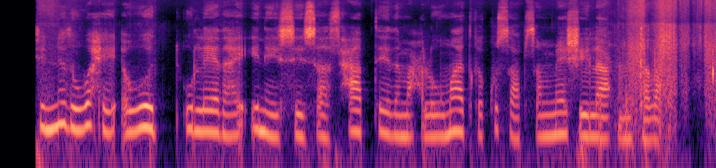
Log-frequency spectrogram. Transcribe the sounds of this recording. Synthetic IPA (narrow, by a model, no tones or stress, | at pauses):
t͡ʃɪnːɐðʊwɑħɑjʔɐwɔːd̪ʊlɛːðɐɦɛ̰jʔɪnɛjsiːsɔɐsħɑːb̚t̪ʰɛːðɐmɑʕluːmaːd̪kʰɐkʰʊsaːbsɐnmɛːʃiːlaːʕʊnt̪ʰɐðɐ̰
